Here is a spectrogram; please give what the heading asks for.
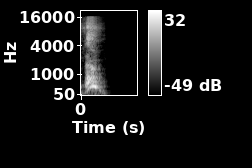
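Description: A single sharp dog bark, loud, cut off quickly and followed by silence, from a dog at home freaking out because someone just arrived at the house. No one is speaking.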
